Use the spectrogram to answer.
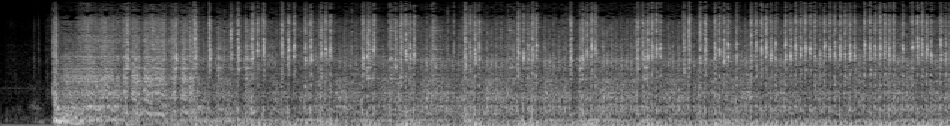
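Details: Farmall Super C tractor, points ignition, no-start fixed by adjusting the breaker points: engine kicks over sharply and settles into a steady, strong chug without misses.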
